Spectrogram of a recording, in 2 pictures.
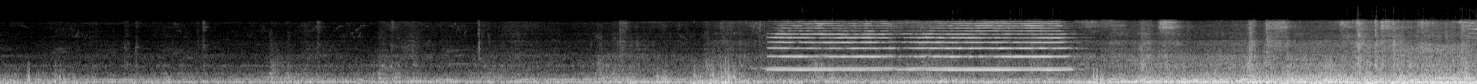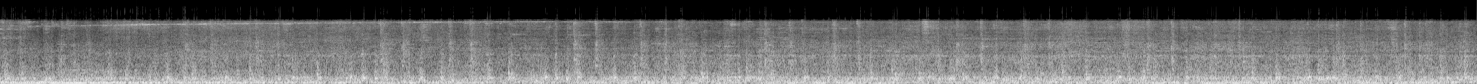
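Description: A Pakistan Railways GMU-30 diesel locomotive hauling a passenger express: its engine rumbles as it approaches, then it sounds one horn blast of about three seconds. The locomotive then runs past close by, followed by the coaches rolling over the rails with a steady clickety-clack, and a thin high squeal rises for several seconds partway through.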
